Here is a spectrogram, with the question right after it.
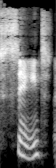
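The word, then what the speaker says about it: Seint: You picked Saint, and I'm going to spell that for our listeners. It's S-E-I-N-T.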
